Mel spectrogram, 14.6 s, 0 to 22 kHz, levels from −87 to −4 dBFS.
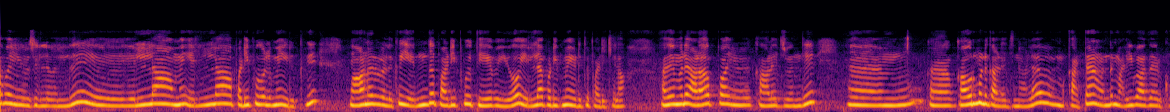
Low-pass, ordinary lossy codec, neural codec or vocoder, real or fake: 7.2 kHz; none; codec, 44.1 kHz, 7.8 kbps, DAC; fake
